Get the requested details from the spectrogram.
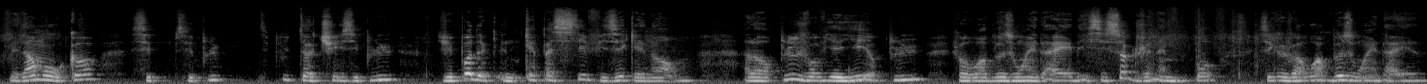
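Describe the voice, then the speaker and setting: Audible room echo surrounds a man with a high-pitched voice. He talks at a fairly slow pace with fairly even intonation. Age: 70s. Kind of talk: interview testimony. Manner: halting.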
